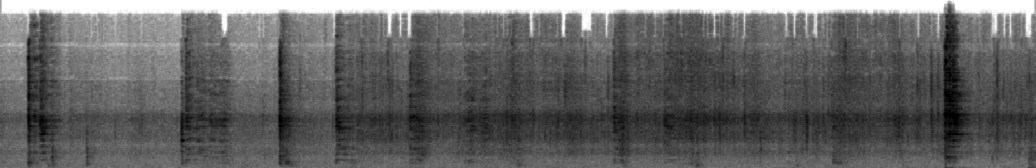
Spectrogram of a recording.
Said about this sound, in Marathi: मोठ्या फ्लेमवरती टॉस करून घ्या.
